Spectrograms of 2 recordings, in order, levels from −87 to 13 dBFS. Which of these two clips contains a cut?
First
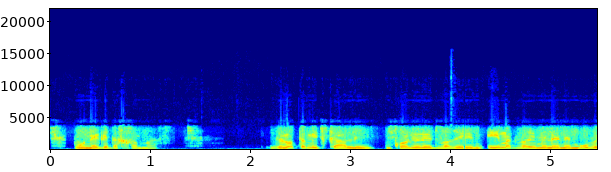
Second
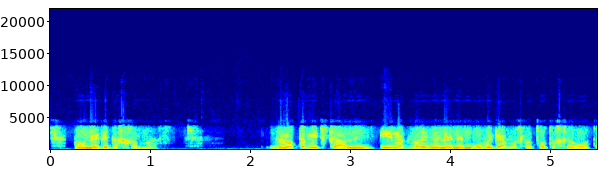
second; 1 cut; at 3.3 s

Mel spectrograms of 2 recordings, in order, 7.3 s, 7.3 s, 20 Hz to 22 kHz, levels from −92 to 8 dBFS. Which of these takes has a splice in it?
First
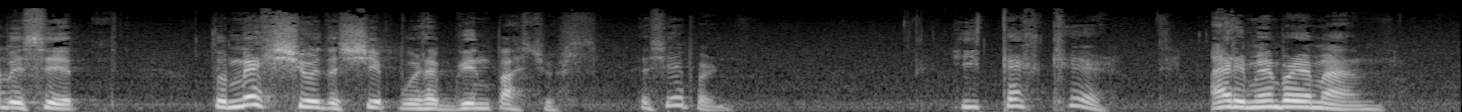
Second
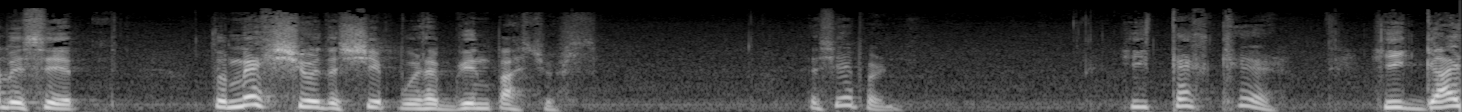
first; 2 cuts; at 3.1 s, 5.9 s

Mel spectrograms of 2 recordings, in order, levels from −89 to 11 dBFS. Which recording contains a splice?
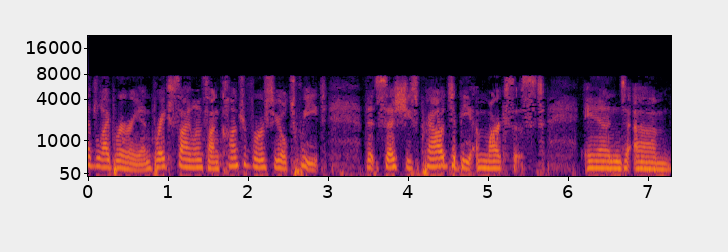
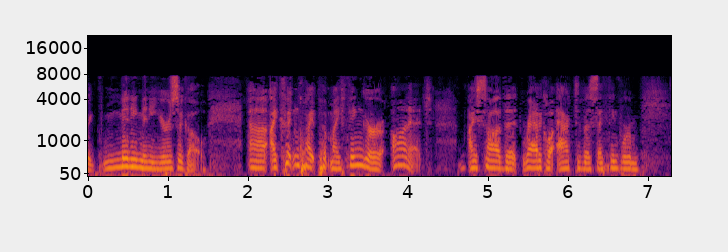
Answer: second; 1 cut; at 4.7 s

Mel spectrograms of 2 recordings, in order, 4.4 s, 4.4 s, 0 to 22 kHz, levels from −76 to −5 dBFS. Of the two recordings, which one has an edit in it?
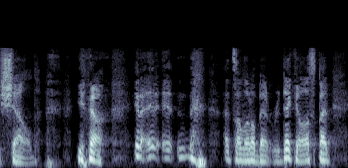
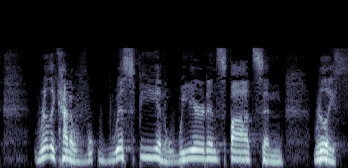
first; 1 cut; at 1.5 s

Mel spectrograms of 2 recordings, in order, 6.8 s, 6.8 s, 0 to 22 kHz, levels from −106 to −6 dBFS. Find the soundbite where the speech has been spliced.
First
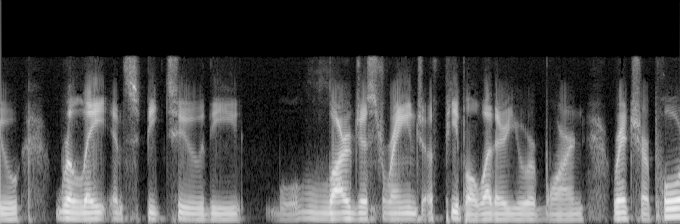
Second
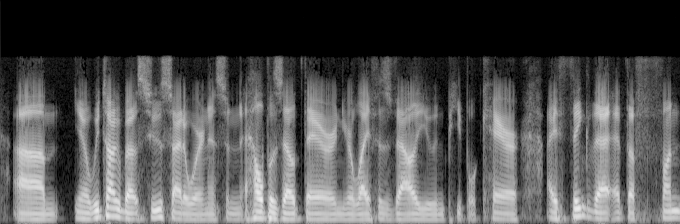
second; 1 cut; at 2.4 s

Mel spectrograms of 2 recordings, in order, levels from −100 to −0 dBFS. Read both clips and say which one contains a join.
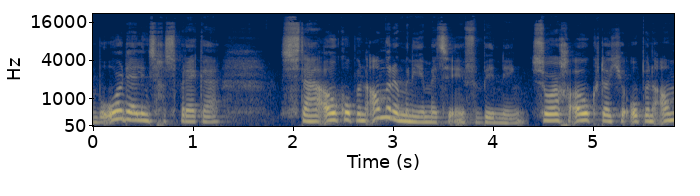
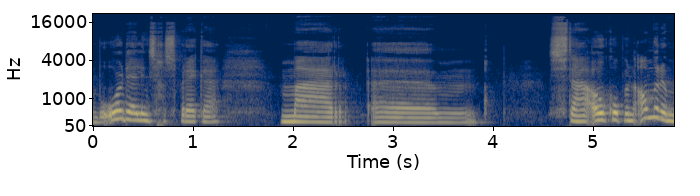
first; 2 cuts; at 1.8 s, 4.3 s

